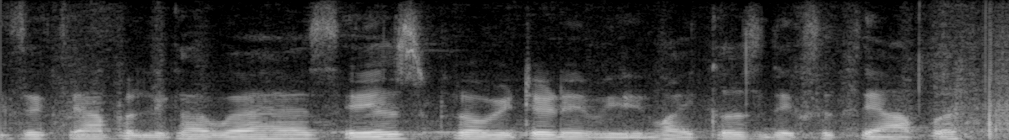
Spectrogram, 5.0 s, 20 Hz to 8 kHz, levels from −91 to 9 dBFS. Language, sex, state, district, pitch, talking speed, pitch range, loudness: Hindi, male, Chandigarh, Chandigarh, 110 Hz, 190 wpm, 105-115 Hz, -17 LUFS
